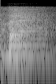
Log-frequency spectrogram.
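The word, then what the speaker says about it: bà: And then for grandma, we say, it's like when we say dad, but now we need to go down.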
